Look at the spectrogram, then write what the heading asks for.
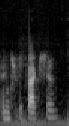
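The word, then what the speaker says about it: Interxion: Another company that I like a lot is a data warehousing, and I'm sorry, a data farm company based in Europe called Interaction. I don't know how to pronounce it. Intersection.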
